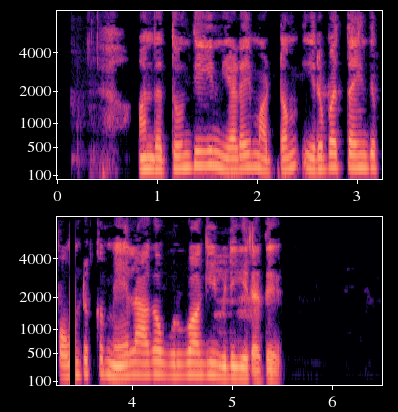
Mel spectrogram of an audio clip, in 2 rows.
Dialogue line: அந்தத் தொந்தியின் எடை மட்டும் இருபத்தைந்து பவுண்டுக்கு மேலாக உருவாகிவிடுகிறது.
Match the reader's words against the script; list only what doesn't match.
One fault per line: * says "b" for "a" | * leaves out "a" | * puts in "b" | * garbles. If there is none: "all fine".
all fine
